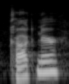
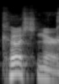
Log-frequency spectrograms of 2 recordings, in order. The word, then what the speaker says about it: Kushner: Co Cockner. How do you say that? David Kushner.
